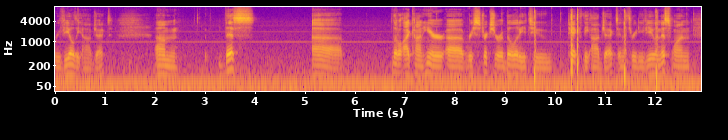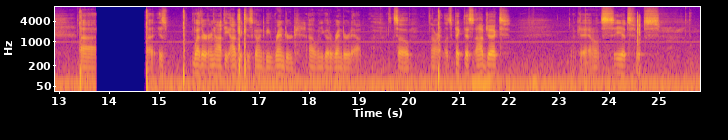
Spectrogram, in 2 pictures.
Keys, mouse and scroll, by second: 9.5-18.7 drag, 20.5 click, 23.5 g, 24.5 right click.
